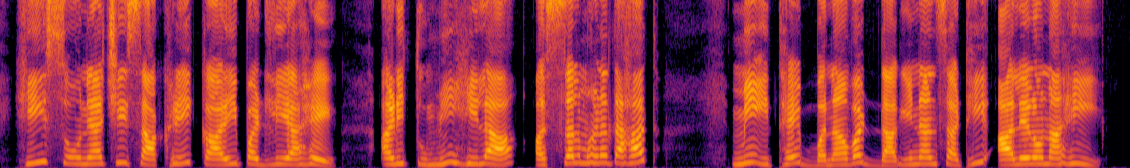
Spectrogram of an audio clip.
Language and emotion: Marathi, angry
